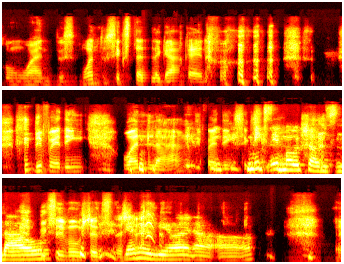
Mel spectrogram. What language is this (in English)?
Filipino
